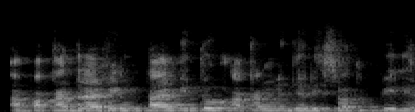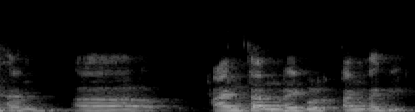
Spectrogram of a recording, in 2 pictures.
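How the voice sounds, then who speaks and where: A man moderating a webinar question session, speaking haltingly with frequent hesitations. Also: sits high, completely flat delivery. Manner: halting, fills pauses with hesitations. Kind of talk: hosting a webinar Q&A. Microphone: video call. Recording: roomy, dull online call audio.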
